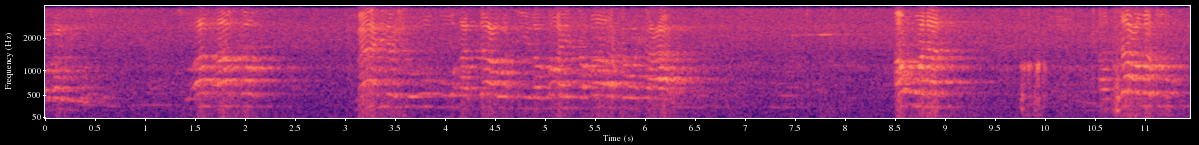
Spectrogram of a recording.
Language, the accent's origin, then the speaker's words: Arabic; Upper Egypt, Egypt; في طرق كثير عندنا في الصعيد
